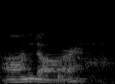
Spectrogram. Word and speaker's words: andar: So there's 2 syllables for andar. It's on and dar, okay?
